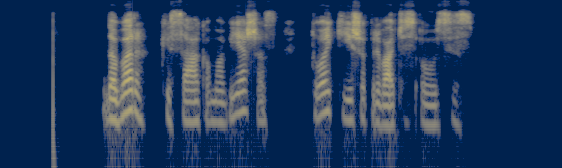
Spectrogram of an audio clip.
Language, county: Lithuanian, Kaunas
